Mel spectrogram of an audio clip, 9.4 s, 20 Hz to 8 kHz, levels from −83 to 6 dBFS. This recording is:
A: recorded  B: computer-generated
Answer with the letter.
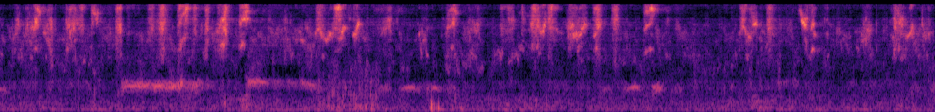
B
